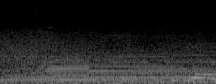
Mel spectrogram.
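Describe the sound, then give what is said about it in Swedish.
Steady low engine drone of a ferry underway at sea, a constant rumbling hum without breaks. “Beata står på en färja mot Sverige”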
